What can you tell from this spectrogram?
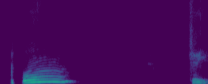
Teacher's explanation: En el caso, por ejemplo, de Punchay, la mayor fuerza de voz es un, y bajamos.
